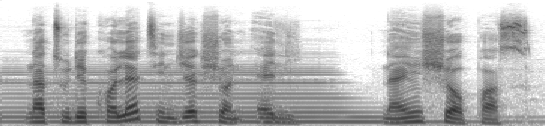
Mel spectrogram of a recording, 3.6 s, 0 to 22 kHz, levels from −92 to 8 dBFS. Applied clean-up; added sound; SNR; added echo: none; Bowed string instrument; 12 dB; none.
